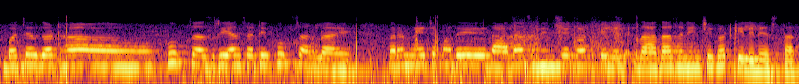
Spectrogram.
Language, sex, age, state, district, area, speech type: Marathi, female, 45-60, Maharashtra, Buldhana, rural, spontaneous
